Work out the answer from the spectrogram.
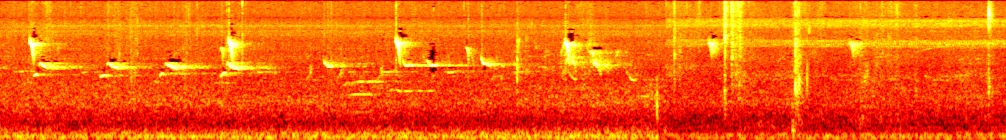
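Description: A bird chirping: a run of short, high chirps, each dropping quickly in pitch and then holding briefly, about two a second, fading out a little after halfway. Under them there is a low rumble, and near the end a few sharp clicks.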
